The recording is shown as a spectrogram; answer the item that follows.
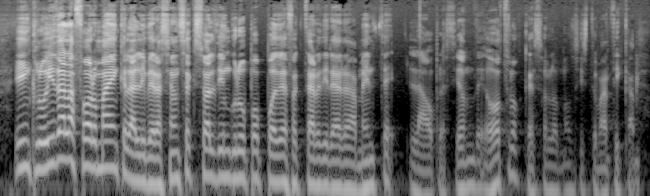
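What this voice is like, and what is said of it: Polished radio announcer voice. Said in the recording (Spanish): “voz de locutora”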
